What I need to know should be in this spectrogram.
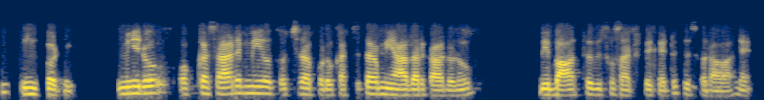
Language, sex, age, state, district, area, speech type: Telugu, male, 18-30, Telangana, Hyderabad, urban, conversation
